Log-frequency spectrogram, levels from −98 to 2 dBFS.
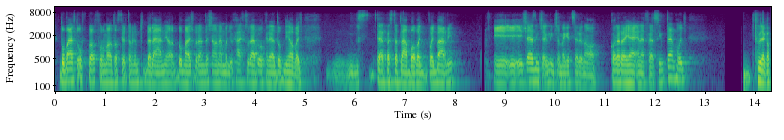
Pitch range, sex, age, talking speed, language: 115-130 Hz, male, 20-39, 150 wpm, Hungarian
